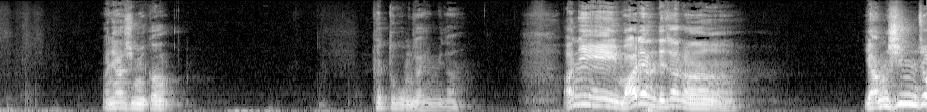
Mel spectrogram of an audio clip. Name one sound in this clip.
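A man speaks expressively into a close microphone in short bursts.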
